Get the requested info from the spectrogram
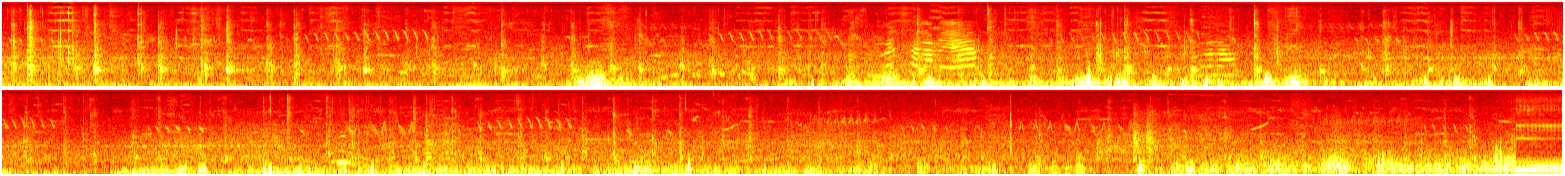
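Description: Draft horses' hooves clip-clopping on an asphalt road at a walk as they draw a wooden horse-drawn caravan.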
